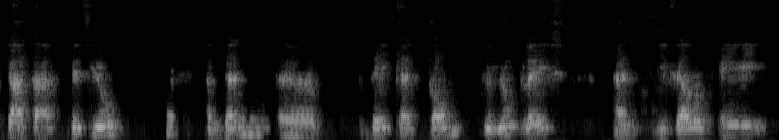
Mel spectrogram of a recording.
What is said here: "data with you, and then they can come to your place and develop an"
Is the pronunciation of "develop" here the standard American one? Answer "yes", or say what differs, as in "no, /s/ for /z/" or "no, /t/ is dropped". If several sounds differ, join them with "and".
yes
